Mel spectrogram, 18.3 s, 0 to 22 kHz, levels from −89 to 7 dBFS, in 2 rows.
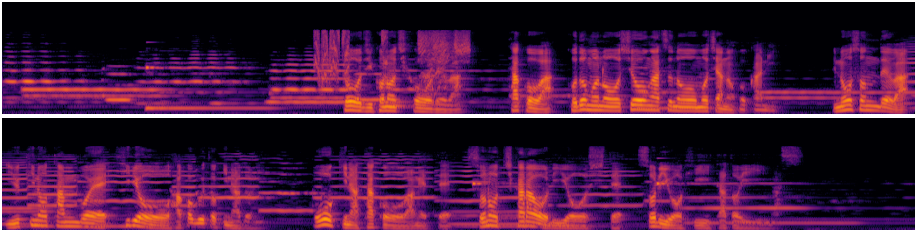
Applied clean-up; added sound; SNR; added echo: classical method log-MMSE.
